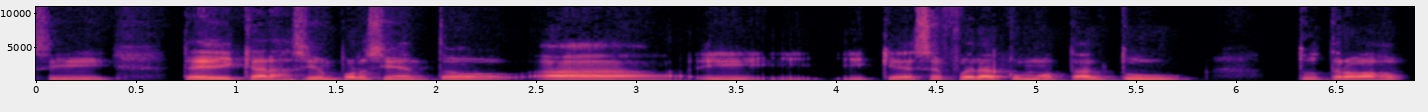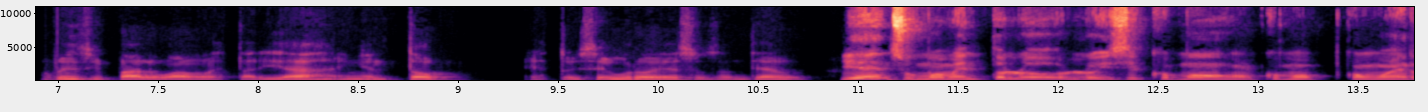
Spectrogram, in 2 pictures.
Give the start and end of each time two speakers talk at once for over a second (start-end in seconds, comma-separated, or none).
none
